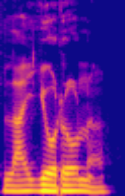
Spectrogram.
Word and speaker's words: Llorona: Geschrieben ist es La Llorona, also mit Doppel-L. Aber die Spanier, die Mexikaner sprechen das La Llorona, also genau.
